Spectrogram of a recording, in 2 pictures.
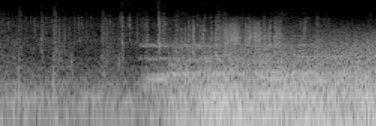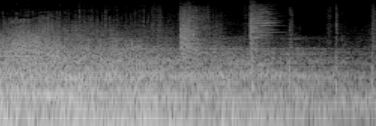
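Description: A deep rushing whoosh swells and slowly fades.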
